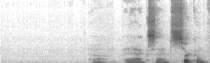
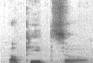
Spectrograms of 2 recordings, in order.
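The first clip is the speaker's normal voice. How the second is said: slow vocab read; slower than usual. Shown as a demonstration. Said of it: "reads vocabulary word".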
